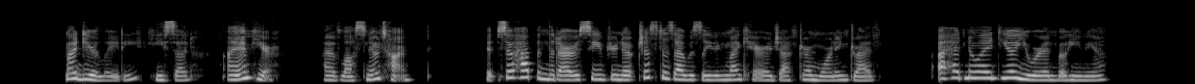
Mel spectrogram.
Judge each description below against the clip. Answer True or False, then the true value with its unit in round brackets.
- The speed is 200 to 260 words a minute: True (205 wpm)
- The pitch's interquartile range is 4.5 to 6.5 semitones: True (4.9 semitones)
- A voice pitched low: False (215 Hz)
